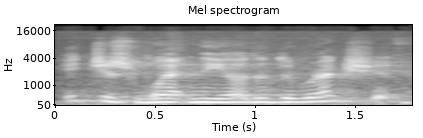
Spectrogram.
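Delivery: low, soft, matter-of-fact doctor; very calm. Retold or imitated. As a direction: imitate a doctor calmly breaking news. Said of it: "said to me very calmly".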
